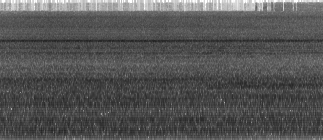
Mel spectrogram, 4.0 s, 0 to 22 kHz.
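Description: A Studer RM-250 universal cylindrical grinder runs on a very slow feed, giving a steady, continuous broadband hiss and whine with a faint high tone, close and even throughout with no talk.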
